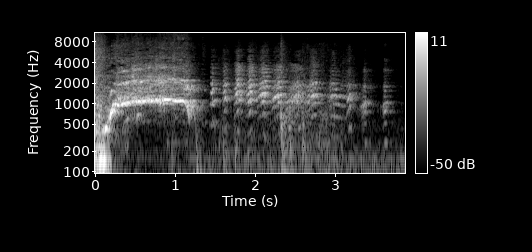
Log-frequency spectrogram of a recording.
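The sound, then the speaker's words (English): A loud, sustained high-pitched scream from a TikTok video, lasting about a second, followed immediately by a couple of seconds of choppy, breathy laughter and snickering. “That's not the end scream.”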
